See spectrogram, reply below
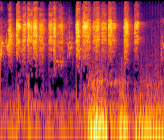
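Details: Pet budgerigars in an aviary give rapid, harsh, high chirps in a rhythmic series, overlapping with low rustling or wing noise.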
